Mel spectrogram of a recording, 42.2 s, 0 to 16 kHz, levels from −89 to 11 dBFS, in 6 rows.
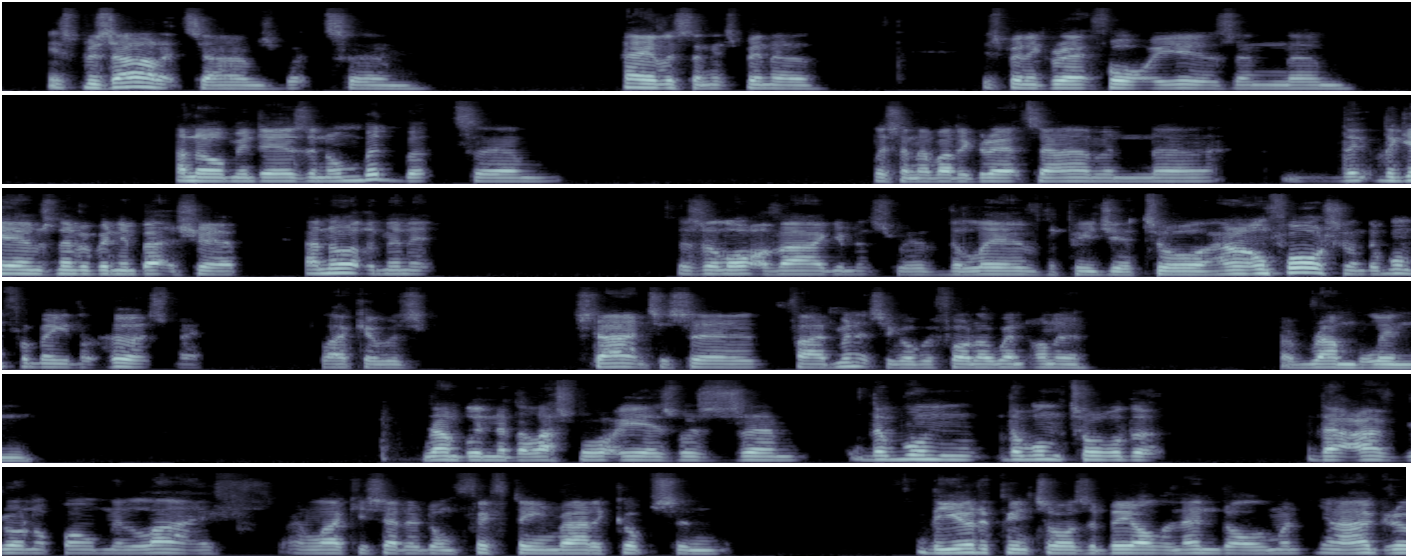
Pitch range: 130-150 Hz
